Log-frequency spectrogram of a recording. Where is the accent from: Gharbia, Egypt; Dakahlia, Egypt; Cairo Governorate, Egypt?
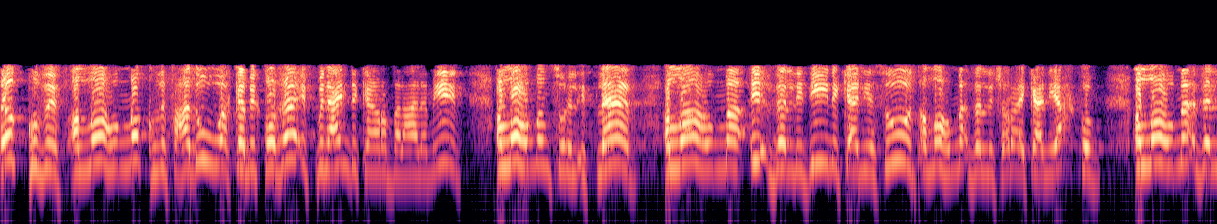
Dakahlia, Egypt; Mansoura; من خلال عندنا في المنصورة بفضل الله مسجد عباد الرحمن والقافلة بتاعته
